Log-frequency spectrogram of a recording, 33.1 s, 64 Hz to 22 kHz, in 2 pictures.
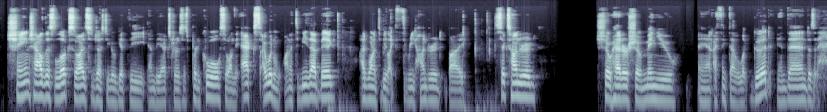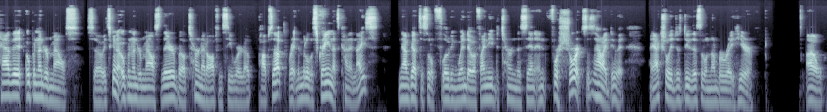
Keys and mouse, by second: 0.7 middle drag, 1.8 middle drag, 4.9 click, 6.9 KP_0, 8.7 click, 9.6 KP_0, 12.0 click, 20.2-21.5 drag, 26.7-28.3 drag, 29.7-31.8 drag, 32.6-33.0 drag.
